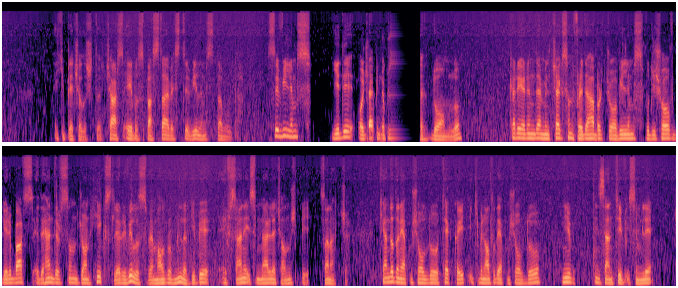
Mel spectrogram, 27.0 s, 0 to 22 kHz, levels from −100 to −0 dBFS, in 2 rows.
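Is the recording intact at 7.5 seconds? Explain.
No. From 7.31 to 7.63 s the speech is hit by repeated packet loss, heard as robotic sound. Four short gaps, none longer than 20 ms, are patched by stretching the preceding sound, so about a quarter of that span is concealed filler. It sounds choppy. On a waveform, short cycles repeat identically at each patch. On a spectrogram, smeared, frozen bands sit where detail should change.

Overdone noise removal also runs through this moment. Bands near the noise estimate are pushed down hard, taking quiet parts of the voice with them. The background drops and breaks up into twinkling specks. A spectrogram shows a dark floor dotted with isolated bright specks and ragged holes in the voice's harmonics.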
